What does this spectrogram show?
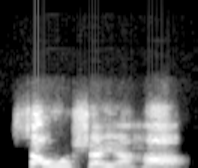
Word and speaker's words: संशयः: और संशयः, स के ऊपर अनुस्वार का उच्चारण औ के जैसे।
